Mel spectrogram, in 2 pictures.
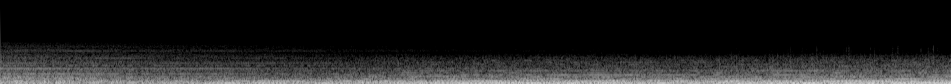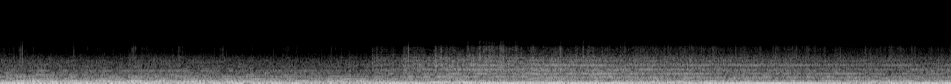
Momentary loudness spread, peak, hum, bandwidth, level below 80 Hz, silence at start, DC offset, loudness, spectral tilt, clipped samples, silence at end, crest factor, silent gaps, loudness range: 7 LU; -6 dBFS; none; 2.3 kHz; -20 dBFS; 0 s; under 0.1%; -23 LUFS; -13 dB/octave; under 0.1%; 0 s; 14 dB; none; 5 LU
